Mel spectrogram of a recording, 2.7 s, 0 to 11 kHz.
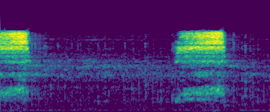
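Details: Excited owlet in a nest box late at night on May 19, 2017, around a mouse delivery, giving two harsh, breathy screeches roughly one and a half seconds apart.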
